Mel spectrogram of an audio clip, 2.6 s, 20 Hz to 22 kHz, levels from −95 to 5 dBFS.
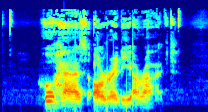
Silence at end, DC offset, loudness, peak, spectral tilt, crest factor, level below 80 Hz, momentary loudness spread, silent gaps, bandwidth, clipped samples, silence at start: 0.35 s; under 0.1%; -17 LUFS; 0 dBFS; -1 dB/octave; 18 dB; -62 dBFS; 14 LU; none; 17 kHz; under 0.1%; 0.1 s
